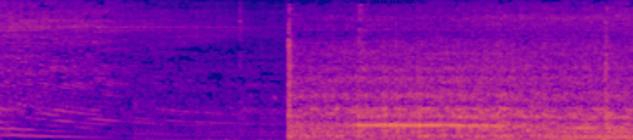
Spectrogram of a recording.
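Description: A small motor winding down, its pitch falling as it fades. About three seconds in there is a sudden switch to a backhoe loader's diesel engine running loud and close, with a steady whine held through the middle.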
